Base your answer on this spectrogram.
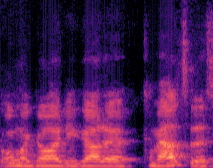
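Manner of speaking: usual speaking voice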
